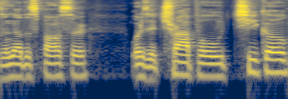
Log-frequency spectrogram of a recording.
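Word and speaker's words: Topo Chico: sponsor what is it trpo Chico am I saying it correctly correct troo Chico was a sponsor um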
